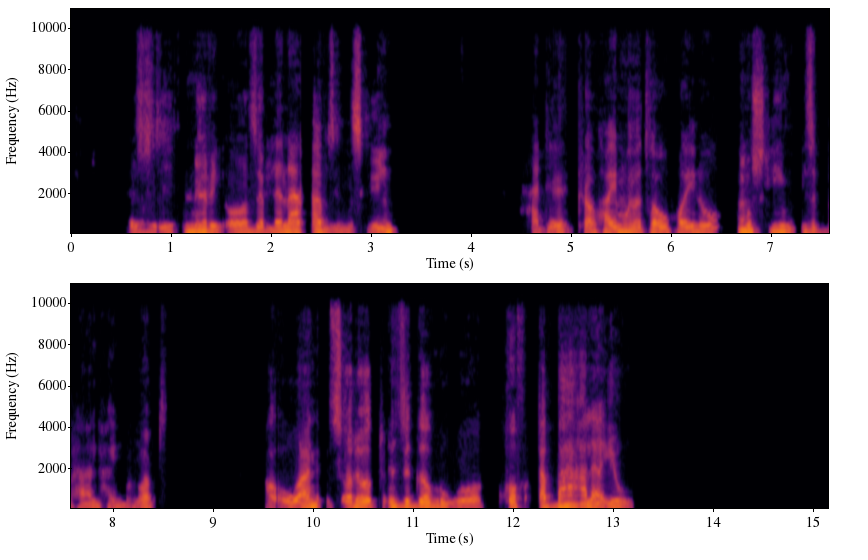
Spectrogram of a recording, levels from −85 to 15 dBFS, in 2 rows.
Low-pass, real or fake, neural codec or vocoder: 9.9 kHz; fake; codec, 24 kHz, 1.5 kbps, HILCodec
